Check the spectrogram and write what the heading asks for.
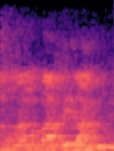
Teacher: Nah, nunnya menjadi mim karena nunnya bertemu dengan huruf ba ya. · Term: iqlab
